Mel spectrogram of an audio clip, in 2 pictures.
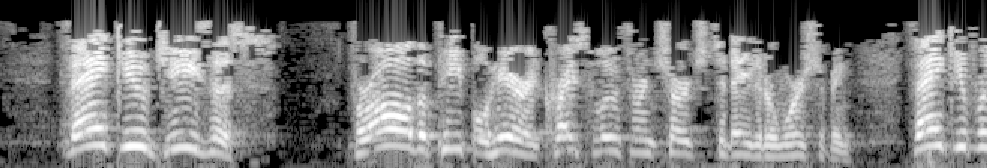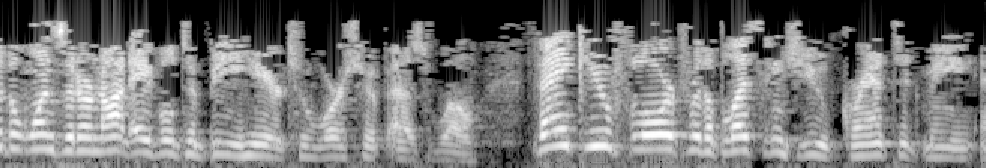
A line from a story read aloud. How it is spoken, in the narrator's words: She's the only one in the history of this church that on Sundays, every Sunday, sat back there and shouted out as loud as she could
